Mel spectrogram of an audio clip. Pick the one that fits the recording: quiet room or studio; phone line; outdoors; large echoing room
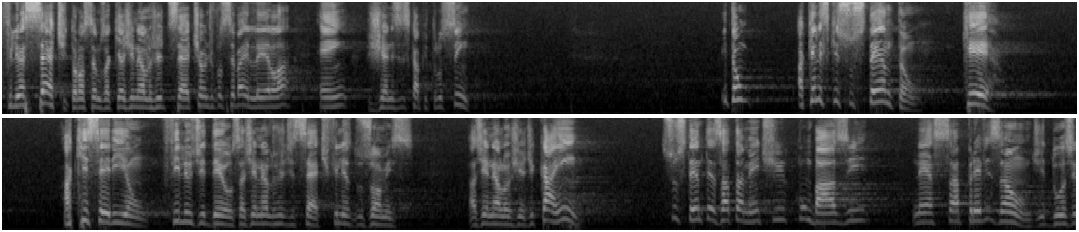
large echoing room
